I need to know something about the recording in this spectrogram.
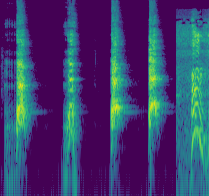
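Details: Four loud, harsh barks from a dog about two-thirds of a second apart, ending in a rising-and-falling whining cry.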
